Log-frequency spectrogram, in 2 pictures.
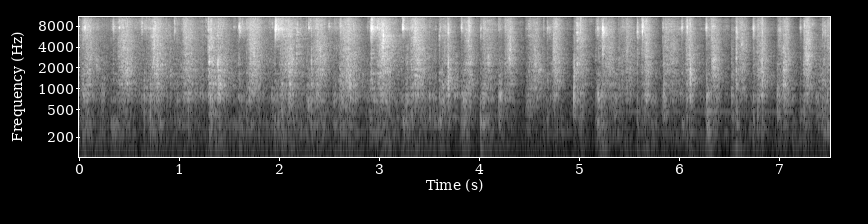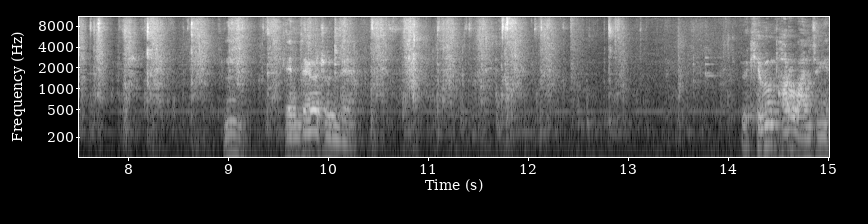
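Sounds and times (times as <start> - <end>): wet squishes and rattles in bowl: 0.0 - 14.8.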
